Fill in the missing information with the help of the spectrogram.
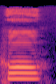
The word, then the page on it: hú: apatani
